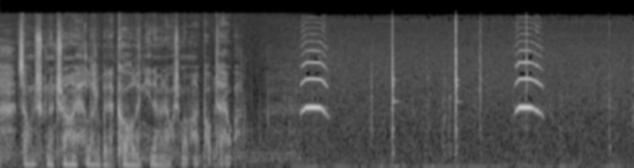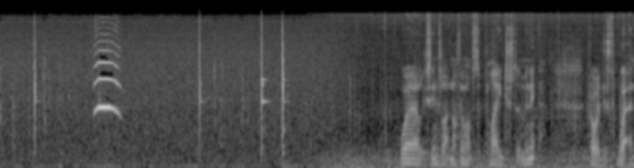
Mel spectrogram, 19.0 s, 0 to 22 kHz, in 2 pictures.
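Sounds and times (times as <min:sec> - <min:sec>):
deer call squeaks: 0:04.4 - 0:05.0, 0:07.7 - 0:08.2, 0:10.9 - 0:11.4.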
